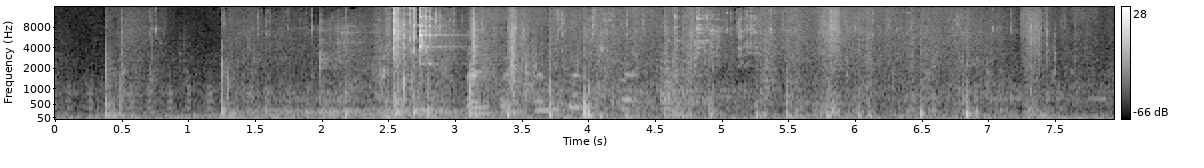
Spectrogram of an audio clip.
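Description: Footsteps thud on a carpeted floor.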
